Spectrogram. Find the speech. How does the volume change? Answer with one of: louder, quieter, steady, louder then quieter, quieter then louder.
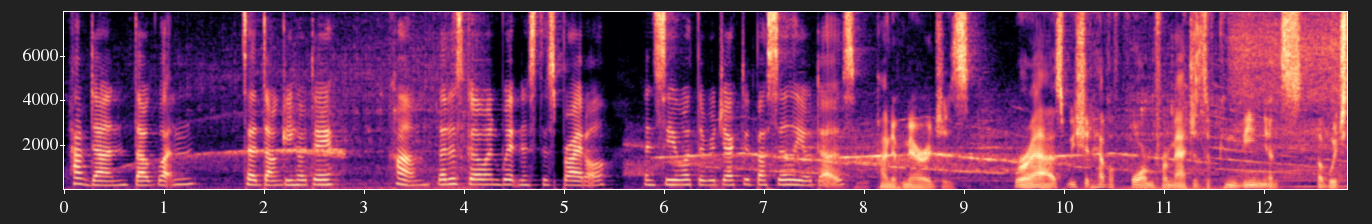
steady.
